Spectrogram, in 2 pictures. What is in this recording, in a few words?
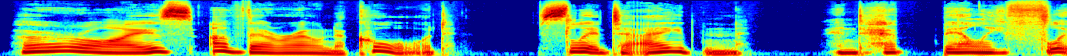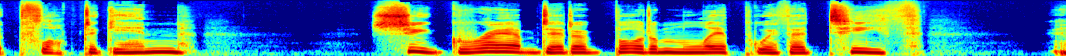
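Australian Accent, Female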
